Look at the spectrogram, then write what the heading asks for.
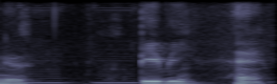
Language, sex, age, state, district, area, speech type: Hindi, male, 18-30, Madhya Pradesh, Seoni, urban, spontaneous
